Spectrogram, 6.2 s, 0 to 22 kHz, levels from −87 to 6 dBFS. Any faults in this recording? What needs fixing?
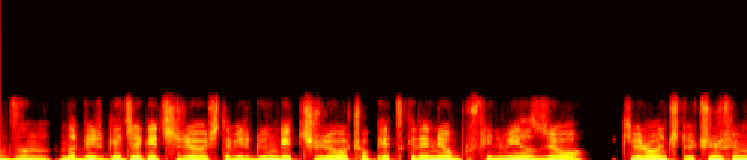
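The whole clip has Opus voice compression: SILK mode at wideband, nothing above 8.7 kHz, with heavy damage from coarse excitation coding, so the speech sounds muffled, hoarse and a bit robotic. That fits roughly 10 kbps with 20 ms frames. To prevent it, encode at a higher bitrate, or send the uncompressed original.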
